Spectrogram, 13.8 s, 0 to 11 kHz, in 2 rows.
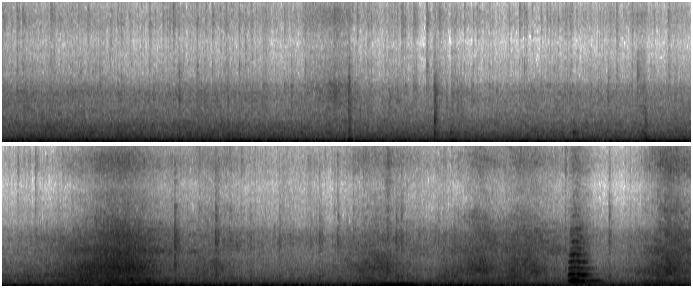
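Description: Carburetted car engine and road noise at a steady cruise on an even throttle, at around 2,250 rpm. Another vehicle's noise swells past about eight seconds in, and there is a short pitched toot near the end.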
